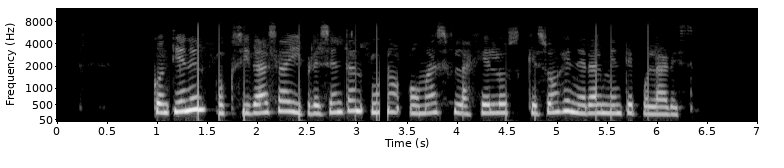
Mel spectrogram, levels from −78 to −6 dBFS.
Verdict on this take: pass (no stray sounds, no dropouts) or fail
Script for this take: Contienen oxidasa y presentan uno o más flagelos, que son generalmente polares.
fail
